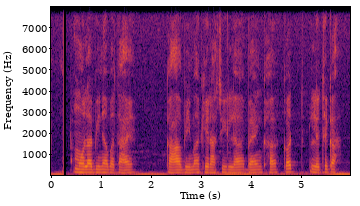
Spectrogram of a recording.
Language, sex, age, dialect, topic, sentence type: Chhattisgarhi, male, 18-24, Western/Budati/Khatahi, banking, question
